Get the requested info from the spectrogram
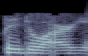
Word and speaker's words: boudoir: Boudoir, yeah.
